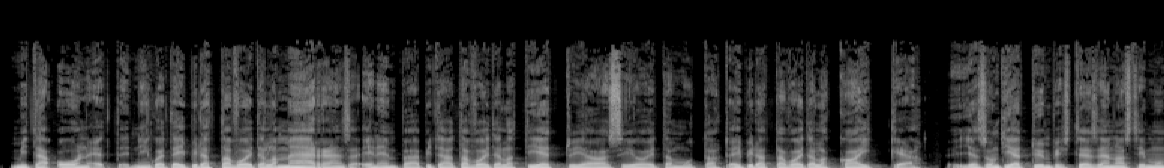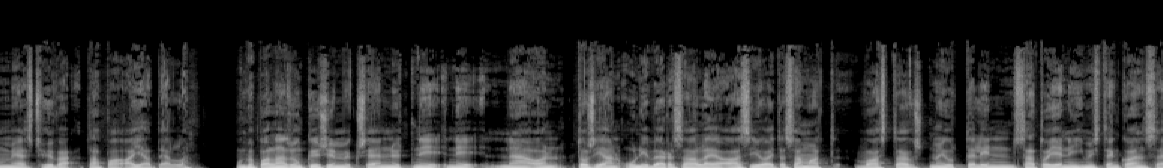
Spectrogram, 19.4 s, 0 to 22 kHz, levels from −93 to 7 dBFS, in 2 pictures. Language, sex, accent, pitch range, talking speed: Finnish, male, native, 85-95 Hz, 150 wpm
